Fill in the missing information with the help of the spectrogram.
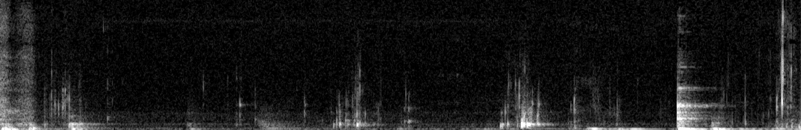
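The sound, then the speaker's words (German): Someone takes a sip of water: soft wet mouth sounds, a few small gulps and swallows, with a brief clink or tap near the end. No one speaks. “Zuerst nehme ich jetzt noch einen Schluck Wasser.”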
